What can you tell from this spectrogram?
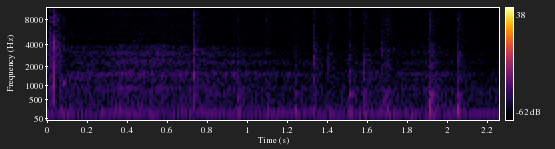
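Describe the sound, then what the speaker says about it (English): Keys clatter on a computer keyboard in quick irregular taps, quiet and close, over a low steady electrical hum. "Sorry for the typing."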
